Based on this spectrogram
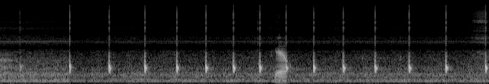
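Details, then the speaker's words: UEI CD100A combustible gas leak detector at a gas fitting opened slightly to create a leak: sharp, even clicks about three per second over a quiet hum as it detects the combustible gas. "So we definitely got a little something there."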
